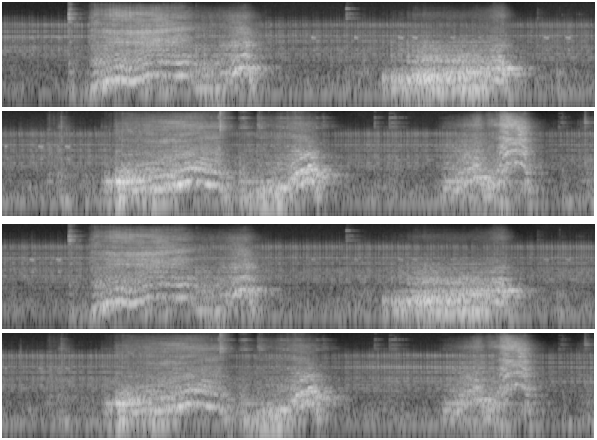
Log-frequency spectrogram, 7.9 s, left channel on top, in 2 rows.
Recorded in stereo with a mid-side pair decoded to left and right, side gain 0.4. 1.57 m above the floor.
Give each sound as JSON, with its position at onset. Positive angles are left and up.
{"t": 0.4, "sound": "a zipper", "azimuth_deg": 40, "distance_m": 1.0}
